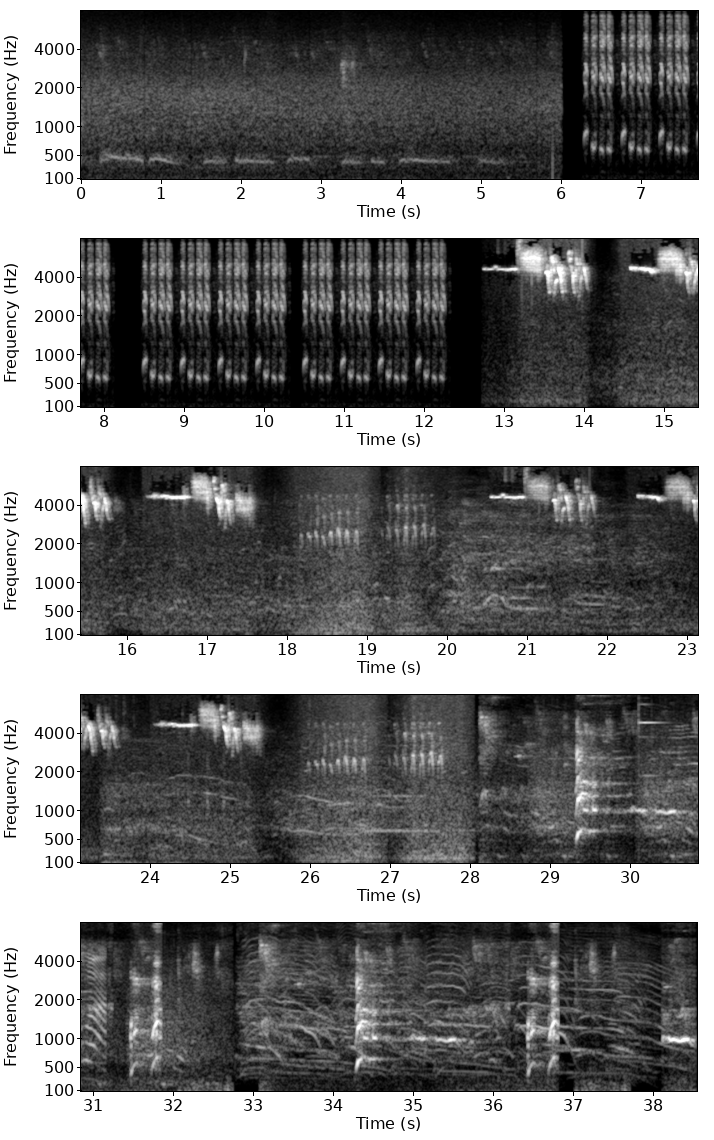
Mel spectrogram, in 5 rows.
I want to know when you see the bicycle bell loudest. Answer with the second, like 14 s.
31 s.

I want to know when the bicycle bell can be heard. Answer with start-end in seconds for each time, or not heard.
29.2-31.2.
